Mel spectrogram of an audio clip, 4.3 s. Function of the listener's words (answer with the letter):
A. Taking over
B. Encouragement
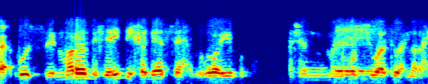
B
